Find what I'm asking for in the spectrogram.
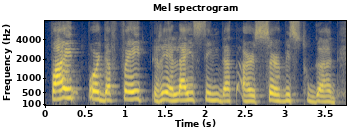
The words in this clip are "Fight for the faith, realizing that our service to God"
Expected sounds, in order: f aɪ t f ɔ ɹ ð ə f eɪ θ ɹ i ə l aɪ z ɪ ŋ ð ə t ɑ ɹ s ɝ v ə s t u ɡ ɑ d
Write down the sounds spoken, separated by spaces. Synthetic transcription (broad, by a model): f aɪ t f ɔ ɹ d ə f eɪ t ɹ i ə l aɪ s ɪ ŋ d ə t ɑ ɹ s ɝ v ə s t u ɡ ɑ d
